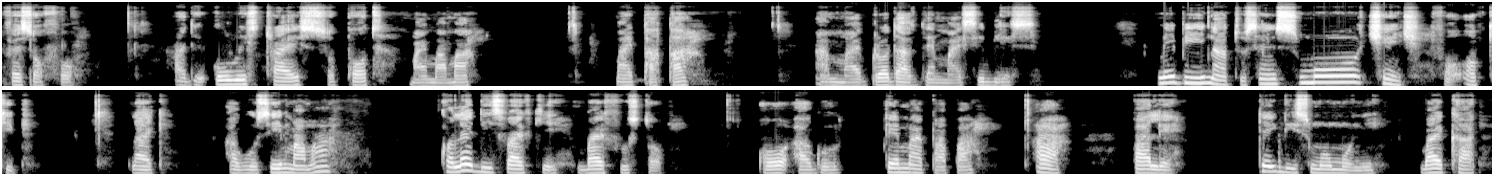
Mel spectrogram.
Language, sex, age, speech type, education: Nigerian Pidgin, male, 60+, spontaneous, tertiary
